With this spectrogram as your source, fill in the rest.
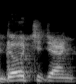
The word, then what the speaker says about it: gochujang: and kimchi hash with the i'll try and pronounce it the kochu-jang ketchup the gochujang ketchup indeed i've actually got this uh sausage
